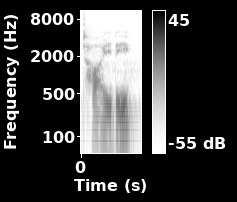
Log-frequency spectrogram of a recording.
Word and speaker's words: tidy: They don't say they don't pronounce the Y very strongly at the end of a word. So she's trying to say tidy, but it sounds like a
